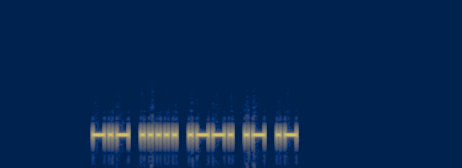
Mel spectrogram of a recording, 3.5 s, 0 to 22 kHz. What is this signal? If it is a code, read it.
Morse code, heard as a keyed tone, about 50 wpm, 700 Hz. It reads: K5PAA
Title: Speed Racing - USA 1x3 Call Signs 40wpm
